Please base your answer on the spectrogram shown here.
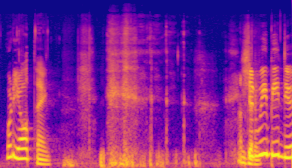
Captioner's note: laughing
